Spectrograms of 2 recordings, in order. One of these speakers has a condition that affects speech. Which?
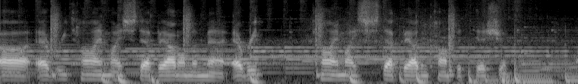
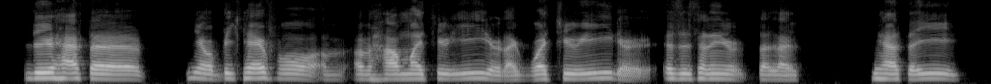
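The second: cerebral palsy; caused by stroke at birth.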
